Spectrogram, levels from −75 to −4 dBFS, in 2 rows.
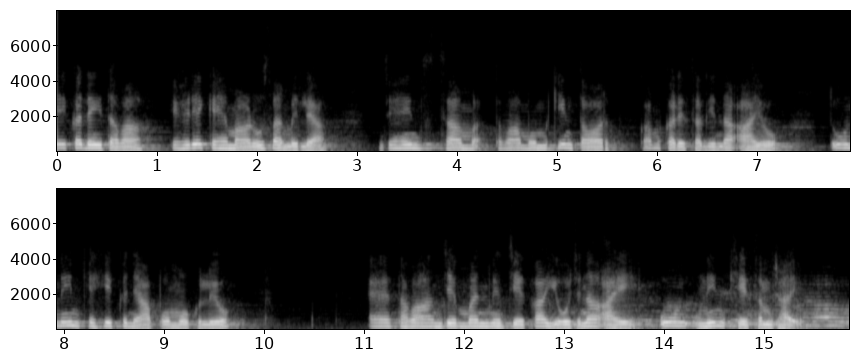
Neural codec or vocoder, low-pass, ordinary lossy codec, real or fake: codec, 16 kHz in and 24 kHz out, 1 kbps, XY-Tokenizer; 7.2 kHz; AAC, 48 kbps; fake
